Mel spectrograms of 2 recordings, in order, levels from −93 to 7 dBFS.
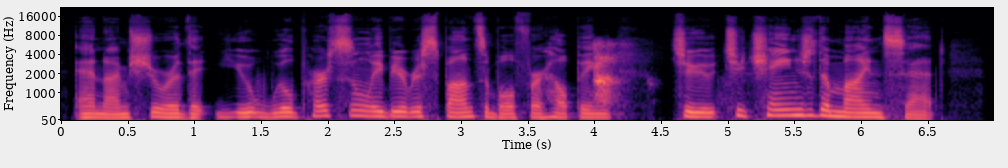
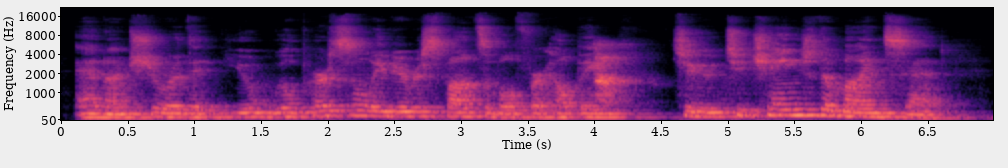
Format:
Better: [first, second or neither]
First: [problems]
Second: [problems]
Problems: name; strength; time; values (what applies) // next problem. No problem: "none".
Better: first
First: none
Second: off-mic speech; far // room echo; noticeable; dies away in 0.6 s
